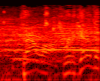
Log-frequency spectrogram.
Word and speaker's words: Ballock: Yes, we said Ballock. We're going to get into the pronunciation of the sharpshooter for Creighton and his name in a moment.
